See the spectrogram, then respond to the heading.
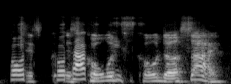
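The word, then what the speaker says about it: ください: SCI code si that's please note that it's it's kudasai so the next word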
